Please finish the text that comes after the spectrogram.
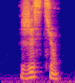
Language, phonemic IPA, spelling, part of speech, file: French, /ʒɛs.tjɔ̃/, gestion, noun, LL-Q150 (fra)-gestion.wav
- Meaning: 1. administration 2. management, control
